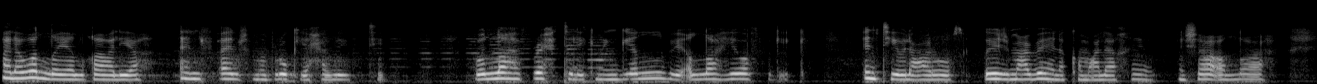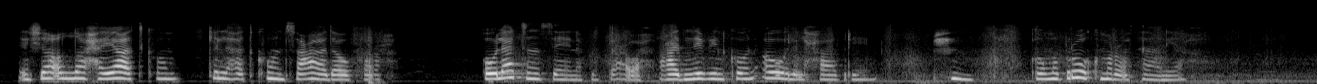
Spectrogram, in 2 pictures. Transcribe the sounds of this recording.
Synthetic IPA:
ʔalawɑlˤːɑːjalɣaːlɪja | ʔalfʔalfmabɾuːkjaħabiːb̚t̪ʰi | wɑlˤːɑːhfɾɪħt̪lɪkmɪnɡalbiʔɑ̰lˤːɑːhjwafːɪɡɪ̰k | ʔɪnt̪ʰiwɪlʕɑɾˤuːsˤwjɪd͡ʒmaʕbeːnakʊmʕalaxeːɾ | ʔɪnʃaːʔɑlˤːɑː | ʔɪnʃaːʔɑlˤːɑːħajaːt̪kʰʊm | kʊlːɦat̪ḁkʰuːnsaʕaːd̪awfɑɾˤɑħ | wlat̪ɪnseːnafid̪ːaʕwa̰ʕaːd̪nɪbinkuːnʔawːalɪlħaːðˤɾiːn | wmabɾuːkmɑrˤːɑθaːnɪja

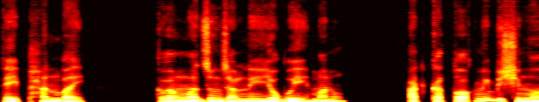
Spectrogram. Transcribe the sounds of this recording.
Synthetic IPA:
t̪ejpʰanbaj | kɯɡaŋmazɯŋzalnijɔɡɯjmanu | at̚kat̪ɔk̚nibiʃiŋɔ

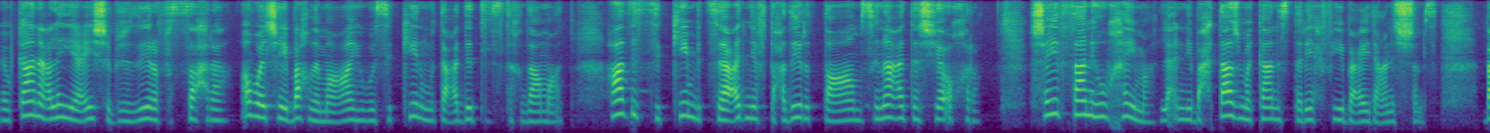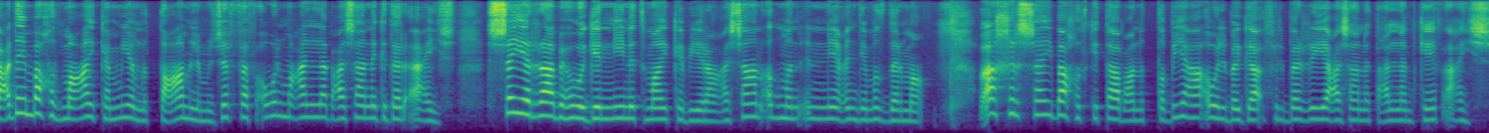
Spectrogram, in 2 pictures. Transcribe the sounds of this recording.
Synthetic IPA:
lawkaːnʕalajʔaʕiːʃbʒaziːɾafi̥sˤːɑħɾˤɑʔawːalʃiːbaːxðimaʕaːjhʊwːasɪkːiːnmʊt̪aʕad̪ːɪd̪ɪlɪst̪ɪxd̪aːma̰ːt̪haːðasːɪkːiːmbɪt̪saːʕɪd̪nifi̥t̪ɑħd̪ˤiːɾɨt̪ˤːɑʕɑːmsˤɨnaːʕaʔaʃjaːʔʊxɾˤɑ | ɪʃːeːʔɪθːaːnihʊwːxeːmalɪʔa̰nːibaħt̪aːʒmakaːnɪsːɑɾiːħfiːbaʕiːd̪ʕanɪʃːamsbaʕd̪eːnbaːxʊðmaʕaːjkamːɪjːamɪnɨt̪ˤːɑʕɑːmɪlmʊd͡ʒafːafʔa̰wɪlmʊʕalːabʕaʃaːnʔaɡd̪ɑɾˤʔa̰ʕiːʃʔɪʃːajɪrˤːɑːbɪʕhʊwːɪɡanːiːnɪt̪maːjkabiːɾaʕaʃaːnʔɑ̰d̪ˤmɑnʔɪ̰nːiʕɪnd̪imɑs̬ˤd̪ɑɾˤmaːʔwʔaːxɪɾʃiːbaːxʊðkɪt̪aːbʕanɨt̪ˤːɑbiːʕaʔawɪlbaɡaːʔfilbarːɪjːaʕaʃaːnʔat̪ʕalːamkeːfʔa̰ʕiːʃ

